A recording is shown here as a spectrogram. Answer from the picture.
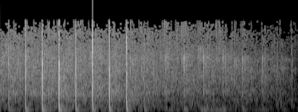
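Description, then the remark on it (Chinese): An audience applauds to thank the fathers for their year of hard work: a run of sharp, evenly spaced claps stands out over scattered softer clapping from the crowd, then the applause thins and fades away after a few seconds. “我也邀请所有的姐妹们用鼓掌来感谢我们父亲这一年的辛劳。”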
